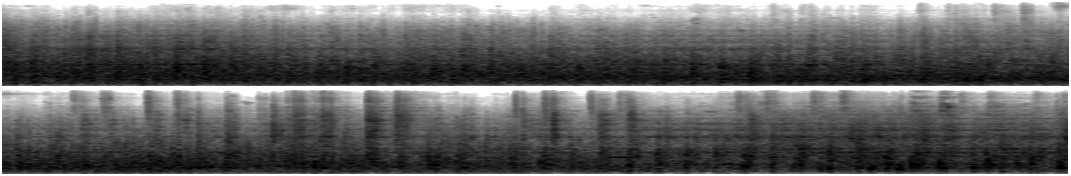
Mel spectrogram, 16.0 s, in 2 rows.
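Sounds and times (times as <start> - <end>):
train running noise: 0.0 - 16.0
wheels clacking over rail joints: 4.3 - 16.0.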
